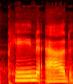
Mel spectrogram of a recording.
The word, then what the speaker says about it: PAINAD: medicine, is the use of something called a pain-ad scale. And that's spelled PAINAD, and it's really useful in dementia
